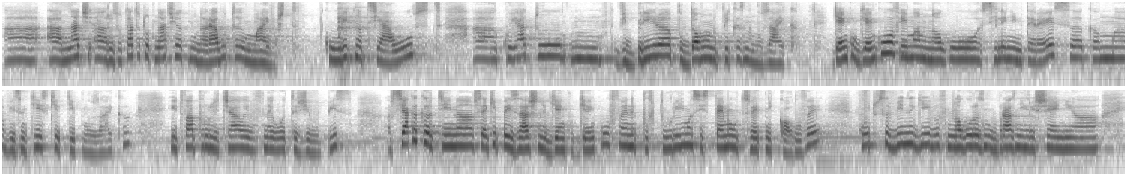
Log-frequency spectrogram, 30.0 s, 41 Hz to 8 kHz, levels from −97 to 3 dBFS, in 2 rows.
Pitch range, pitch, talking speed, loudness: 205-245 Hz, 225 Hz, 115 wpm, -32 LUFS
